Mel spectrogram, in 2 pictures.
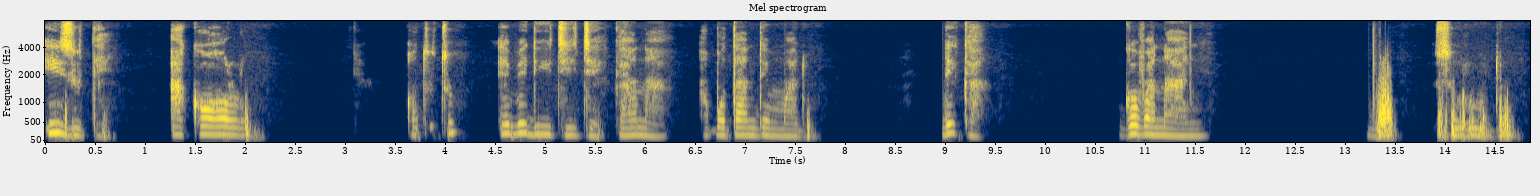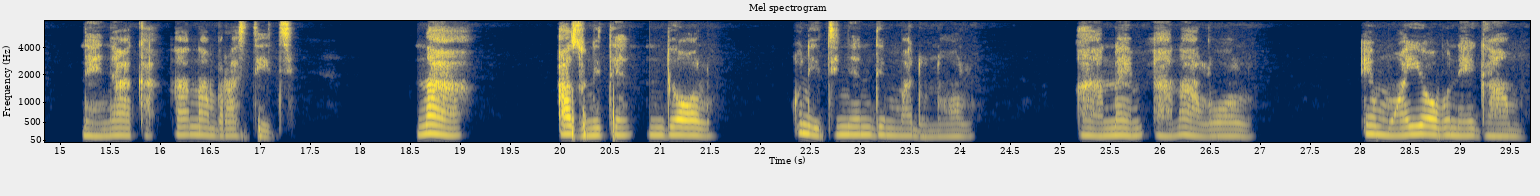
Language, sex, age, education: Igbo, female, 60+, tertiary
